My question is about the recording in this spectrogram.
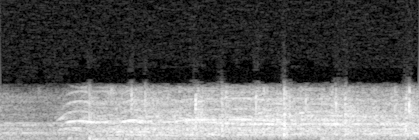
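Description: Basketball shoes squeaking on the hardwood court as players cut and stop, a cluster of short squeaks about half a second in, over the hum of a sparsely filled arena.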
